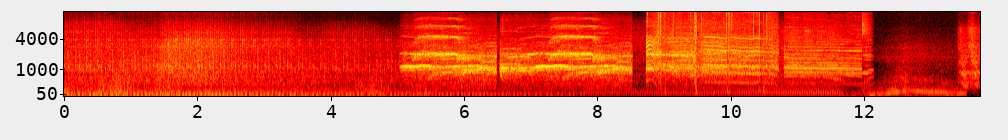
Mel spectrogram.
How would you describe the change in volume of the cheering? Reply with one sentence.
The volume of the cheering goes down.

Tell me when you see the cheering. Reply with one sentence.
The cheering can be heard from 5.0 to 12.2 s.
